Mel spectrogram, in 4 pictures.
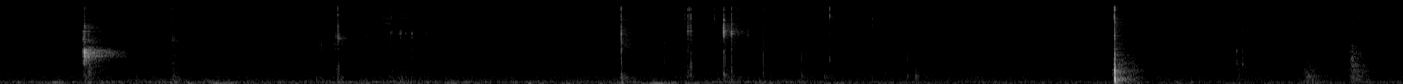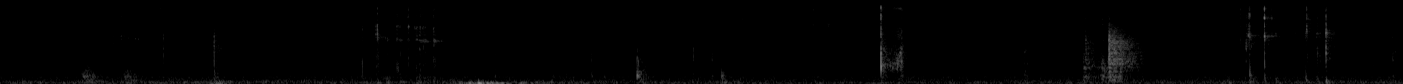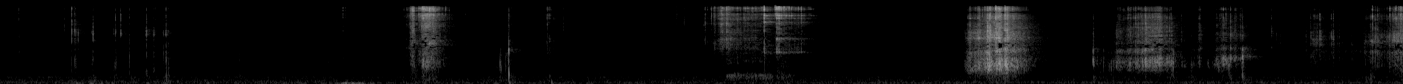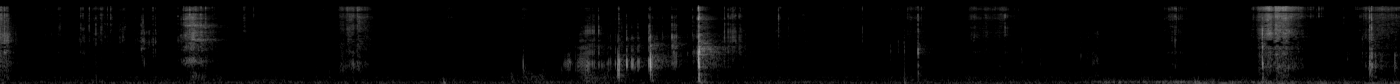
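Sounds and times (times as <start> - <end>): sprinkles rustling and rattling: 54.6 - 56.0.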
